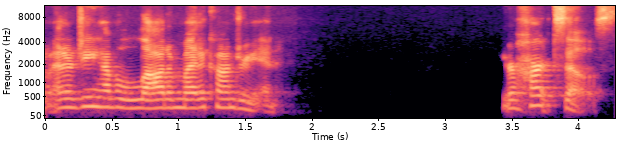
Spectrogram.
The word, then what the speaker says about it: mitochondria: needs to go oh mitochondria there's another CH that sounds like a K in our science words we don't say CH like normal CH we say mitochondria like a k sound supplies energy to the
